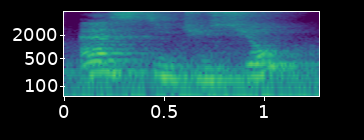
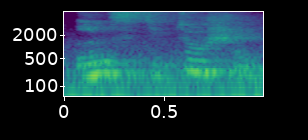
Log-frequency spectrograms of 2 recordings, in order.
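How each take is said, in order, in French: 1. Le mot est prononcé à la française. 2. Le mot est prononcé à l'anglaise. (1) "en français" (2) "en anglais"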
